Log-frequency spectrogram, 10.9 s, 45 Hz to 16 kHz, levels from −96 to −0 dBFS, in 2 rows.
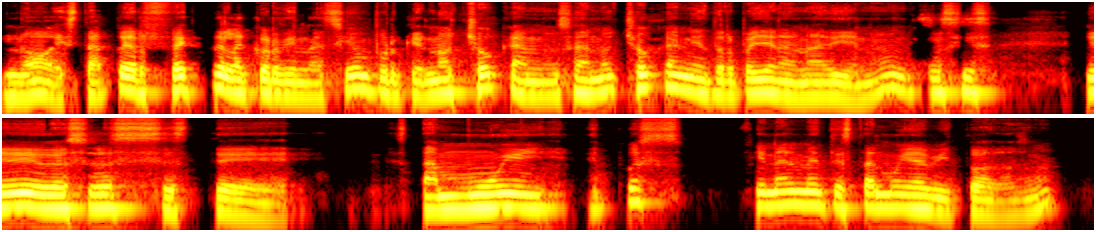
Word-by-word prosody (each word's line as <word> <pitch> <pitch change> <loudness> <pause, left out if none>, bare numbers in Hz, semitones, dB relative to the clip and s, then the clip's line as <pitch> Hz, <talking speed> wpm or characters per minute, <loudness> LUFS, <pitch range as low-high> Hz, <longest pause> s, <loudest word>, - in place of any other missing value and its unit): No, 120 +2 0
está 120 +1 -4
perfecta 160 +1 +2
la 140 -4 +3
coordinación 130 +4 0
porque 125 -4 -3
no 135 +3 +1
chocan, 150 -4 -1
o 120 - -4
sea, 140 +1 -1
no 145 +4 +1
chocan 180 +3 +1
ni 150 - +2
atropellan 135 +1 0
a 120 - -1
nadie, 115 -2 -2
¿no?, 145 +11 -4
entonces, 145 -2 -3 0.4
yo 150 - +3
digo, 155 -3 +7
eso 145 +1 +1
es, 145 -1 -2
este, 105 -7 -5 0.4
está 130 - -5
muy, 145 +1 +3 0.3
pues, 195 -1 -6 0.3
finalmente 165 -1 +1
están 150 +2 -2
muy 150 -1 -1
habituados, 115 -5 -3
¿no? - - -8
145 Hz, 170 wpm, -21 LUFS, 125-155 Hz, 0.4 s, digo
